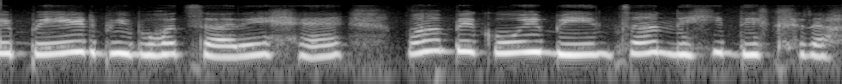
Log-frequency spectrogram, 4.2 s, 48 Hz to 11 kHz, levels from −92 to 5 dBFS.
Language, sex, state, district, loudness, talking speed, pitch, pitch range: Hindi, female, Uttar Pradesh, Lalitpur, -13 LUFS, 185 wpm, 335 Hz, 320-360 Hz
